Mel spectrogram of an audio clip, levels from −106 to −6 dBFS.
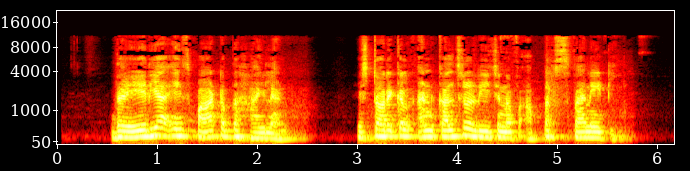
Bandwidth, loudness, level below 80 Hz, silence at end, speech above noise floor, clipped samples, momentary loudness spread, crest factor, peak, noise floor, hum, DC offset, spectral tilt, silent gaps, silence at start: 11.5 kHz; -16 LUFS; -54 dBFS; 0.5 s; 51 dB; under 0.1%; 10 LU; 16 dB; -2 dBFS; -67 dBFS; none; under 0.1%; -6 dB/octave; none; 0.55 s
